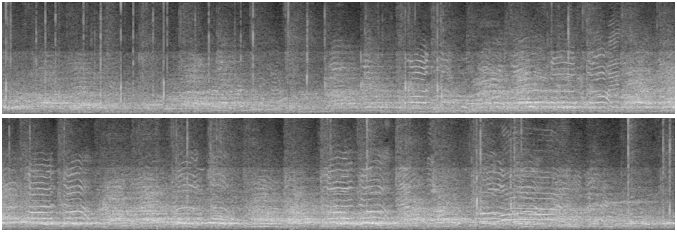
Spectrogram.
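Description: A crowd of girls chatters and shouts excitedly in a large echoing hall.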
